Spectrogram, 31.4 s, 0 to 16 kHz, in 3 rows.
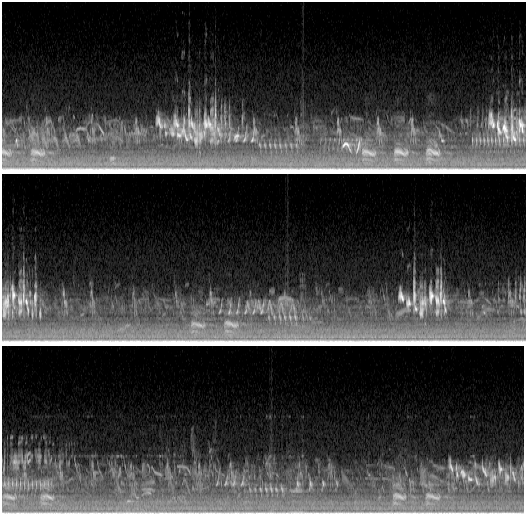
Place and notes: Tempelhofer Feld, Berlin, Deutschland - morning ambience /w Common whitethroat
spring morning ambience at former Tempelhof airport, a Common whitethroat (Dorngrasmücke, Curruca communis) calling nearby, a Nightingale in a distance, Skylarks and others too.
(Sony PCM D50, Primo EM272)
